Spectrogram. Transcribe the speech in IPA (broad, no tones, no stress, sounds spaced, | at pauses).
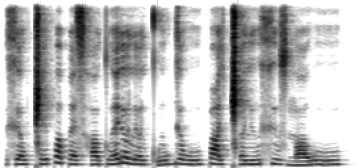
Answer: xʲ ɒ w ǁ ɪ p ʌ p ɛ z h ɒ tʷ ɛ ɾʲ ɔ lʲ ɔ lʲ kʷʼ ɪ w ɡʲ ɔ w u p ɑ lʲ ǁʰ ə lʲ u xʲ u z n ɒ w u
